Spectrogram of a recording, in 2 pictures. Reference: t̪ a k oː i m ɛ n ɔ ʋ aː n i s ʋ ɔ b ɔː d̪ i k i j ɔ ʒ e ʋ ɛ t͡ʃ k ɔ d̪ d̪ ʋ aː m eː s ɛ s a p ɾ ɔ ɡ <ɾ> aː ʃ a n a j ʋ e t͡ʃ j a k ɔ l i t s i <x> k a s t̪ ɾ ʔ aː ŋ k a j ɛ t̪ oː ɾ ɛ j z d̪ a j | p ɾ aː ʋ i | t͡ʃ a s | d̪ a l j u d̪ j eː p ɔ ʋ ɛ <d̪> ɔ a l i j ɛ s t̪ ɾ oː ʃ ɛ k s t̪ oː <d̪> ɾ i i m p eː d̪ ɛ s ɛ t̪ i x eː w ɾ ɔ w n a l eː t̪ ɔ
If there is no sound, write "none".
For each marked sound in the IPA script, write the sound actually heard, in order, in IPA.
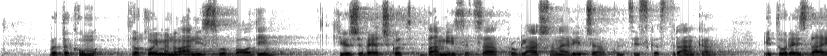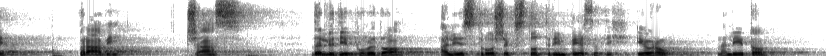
l, s, d̪, t̪

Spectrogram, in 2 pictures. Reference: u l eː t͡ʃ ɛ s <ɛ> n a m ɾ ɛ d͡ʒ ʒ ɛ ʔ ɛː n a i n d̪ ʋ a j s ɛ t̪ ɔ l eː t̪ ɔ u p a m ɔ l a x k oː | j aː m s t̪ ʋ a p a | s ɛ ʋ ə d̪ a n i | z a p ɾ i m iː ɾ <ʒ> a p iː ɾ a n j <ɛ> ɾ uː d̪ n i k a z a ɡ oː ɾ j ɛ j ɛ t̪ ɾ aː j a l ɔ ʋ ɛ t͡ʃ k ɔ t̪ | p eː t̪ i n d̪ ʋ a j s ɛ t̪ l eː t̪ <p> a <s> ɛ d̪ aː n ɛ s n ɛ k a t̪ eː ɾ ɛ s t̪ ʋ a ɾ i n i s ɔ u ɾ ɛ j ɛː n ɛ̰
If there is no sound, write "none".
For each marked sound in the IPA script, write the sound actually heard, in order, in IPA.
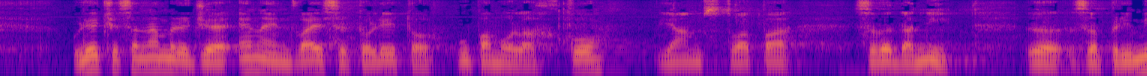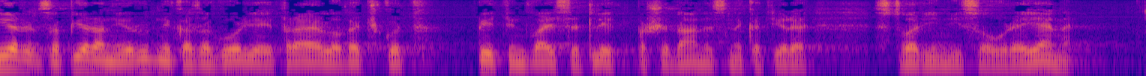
ɛ, z, ɛ, p, ʃ

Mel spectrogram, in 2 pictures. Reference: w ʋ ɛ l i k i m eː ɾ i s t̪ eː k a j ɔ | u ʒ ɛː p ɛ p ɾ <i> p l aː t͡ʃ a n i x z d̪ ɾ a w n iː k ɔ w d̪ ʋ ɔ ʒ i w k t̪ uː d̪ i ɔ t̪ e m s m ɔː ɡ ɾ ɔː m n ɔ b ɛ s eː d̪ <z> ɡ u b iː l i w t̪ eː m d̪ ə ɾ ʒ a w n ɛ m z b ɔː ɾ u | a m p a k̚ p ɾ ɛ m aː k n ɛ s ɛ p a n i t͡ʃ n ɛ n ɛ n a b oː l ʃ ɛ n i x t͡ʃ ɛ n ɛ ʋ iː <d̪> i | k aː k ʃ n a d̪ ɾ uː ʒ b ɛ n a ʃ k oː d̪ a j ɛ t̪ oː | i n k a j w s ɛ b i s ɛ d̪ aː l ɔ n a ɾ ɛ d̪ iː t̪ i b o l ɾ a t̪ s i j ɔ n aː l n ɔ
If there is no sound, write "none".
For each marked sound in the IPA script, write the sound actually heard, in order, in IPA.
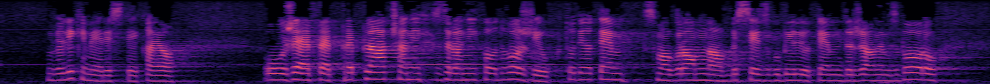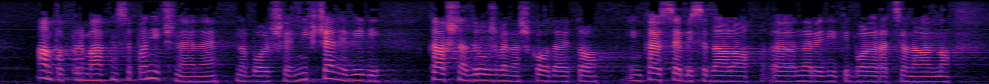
ɛ, z, d̪

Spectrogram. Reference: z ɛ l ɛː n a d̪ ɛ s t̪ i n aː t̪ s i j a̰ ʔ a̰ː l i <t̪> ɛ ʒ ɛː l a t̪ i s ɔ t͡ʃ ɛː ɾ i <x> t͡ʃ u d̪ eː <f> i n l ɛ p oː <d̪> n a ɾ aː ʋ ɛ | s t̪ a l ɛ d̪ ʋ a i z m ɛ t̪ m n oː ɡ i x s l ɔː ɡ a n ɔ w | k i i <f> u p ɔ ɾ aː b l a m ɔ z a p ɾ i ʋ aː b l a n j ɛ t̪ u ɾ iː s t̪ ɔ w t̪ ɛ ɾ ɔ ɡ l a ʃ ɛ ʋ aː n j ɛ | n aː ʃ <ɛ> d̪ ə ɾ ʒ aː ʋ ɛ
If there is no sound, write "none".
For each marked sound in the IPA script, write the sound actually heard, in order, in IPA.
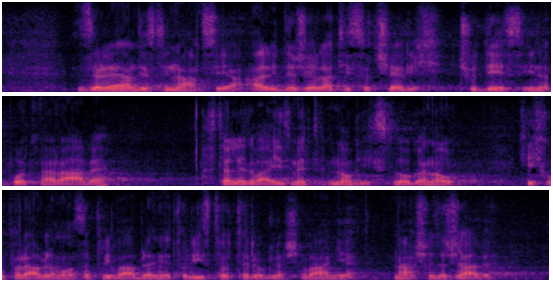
d̪, x, s, t̪, x, ɛ

